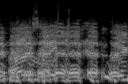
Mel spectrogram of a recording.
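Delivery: normal talking voice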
